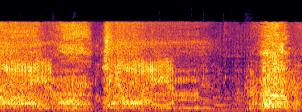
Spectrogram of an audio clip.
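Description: Bear growling in several long, rough roars with short breaks between them, the loudest about five seconds in.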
